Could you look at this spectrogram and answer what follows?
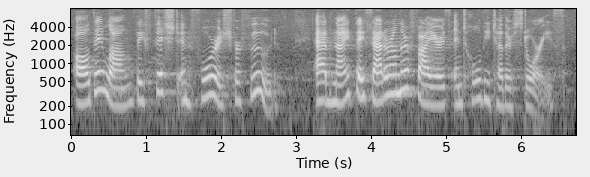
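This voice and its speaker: A woman's voice: a little high, close to an everyday voice. A woman playing a friendly, curious narrator in a children's puppet show, telling the story expressively and chatting with characters.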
